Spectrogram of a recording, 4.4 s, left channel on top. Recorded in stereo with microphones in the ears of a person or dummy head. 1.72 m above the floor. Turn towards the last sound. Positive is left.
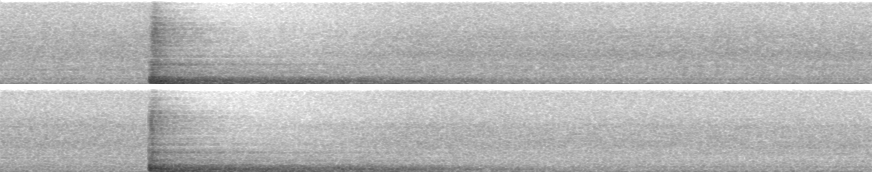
turn(degrees=-45)  # may be behind; listen again after turning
